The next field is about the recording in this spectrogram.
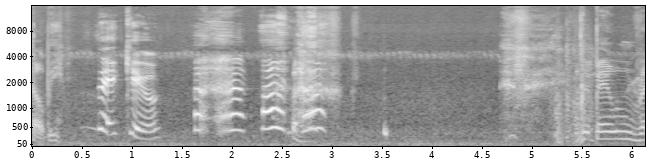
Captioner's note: both laugh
